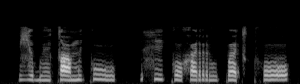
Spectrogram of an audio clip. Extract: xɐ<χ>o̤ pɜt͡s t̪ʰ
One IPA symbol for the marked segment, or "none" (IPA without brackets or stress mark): r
